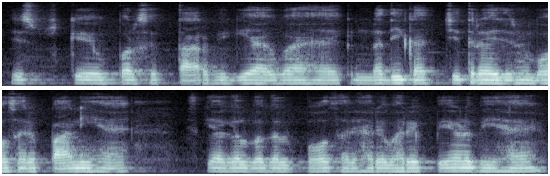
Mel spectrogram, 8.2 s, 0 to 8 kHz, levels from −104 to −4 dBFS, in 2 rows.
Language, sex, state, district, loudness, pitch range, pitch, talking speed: Hindi, male, Jharkhand, Palamu, -19 LUFS, 105-110 Hz, 110 Hz, 195 wpm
